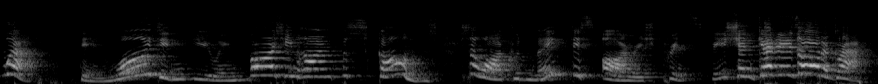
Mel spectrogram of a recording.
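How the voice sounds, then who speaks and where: A woman's voice: high voice, sing-song, slow, a bit bright, exaggerated voice. An actress playing a nagging, sarcastic fisherman's wife in a live radio play. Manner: sarcastic, scolding, withering. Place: hall stage before a live audience. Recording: echoey stage hall, distant mic.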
